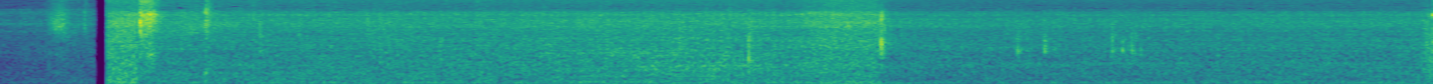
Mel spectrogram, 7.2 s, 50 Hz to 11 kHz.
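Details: Tanaka ECS-4000 chainsaw after carburetor cleaning and new diaphragm (previously would not start despite fuel filter change): pull-start then steady, even buzzing idle with no misses or surging; runs cleanly.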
